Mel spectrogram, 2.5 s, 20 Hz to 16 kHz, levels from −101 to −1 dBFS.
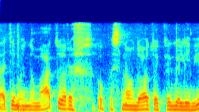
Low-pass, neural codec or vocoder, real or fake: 7.2 kHz; none; real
